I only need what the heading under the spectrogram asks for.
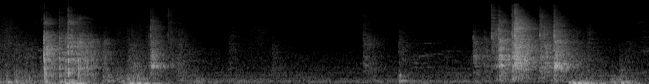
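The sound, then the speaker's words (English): A door is handled and opened for a visitor who has been buzzed in: several solid clunks and rattling knocks come in short bursts, with quiet pauses between them and no one talking. “Somebody's at the door.”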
